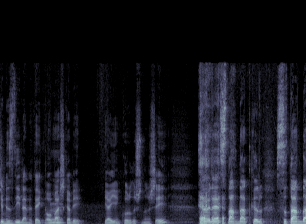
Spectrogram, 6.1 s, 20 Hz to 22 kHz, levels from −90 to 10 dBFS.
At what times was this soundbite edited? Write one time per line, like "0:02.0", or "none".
0:04.0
